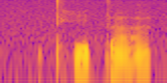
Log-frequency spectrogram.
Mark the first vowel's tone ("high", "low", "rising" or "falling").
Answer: rising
